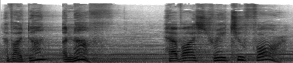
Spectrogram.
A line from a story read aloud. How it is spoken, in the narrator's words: The observer whispers, hesitant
